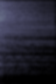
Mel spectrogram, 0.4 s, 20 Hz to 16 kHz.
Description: hi-hat, Millenium MPS-400

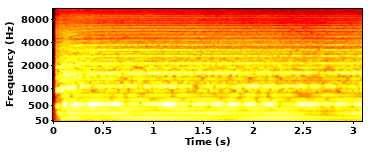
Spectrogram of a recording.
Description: ANALOG COMBO; OMI - Universe of Sounds

